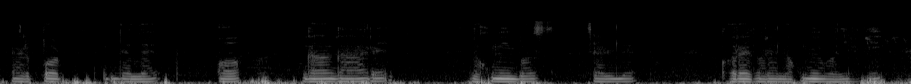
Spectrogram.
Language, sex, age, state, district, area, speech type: Odia, male, 18-30, Odisha, Malkangiri, urban, spontaneous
